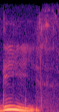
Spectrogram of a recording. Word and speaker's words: these: What are these? Perceba que é diferente, ó. This é uma coisa só, a pronúncia. This. Mais duas ou mais coisas, these. A pronúncia é diferente.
